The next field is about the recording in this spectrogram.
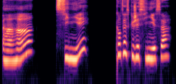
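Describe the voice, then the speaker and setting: A woman reading a scripted first-person story in a theatrical, expressive way, like a teenage girl telling her own drama. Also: sits high, slow pace, clean tone, no echo, studio quality.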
